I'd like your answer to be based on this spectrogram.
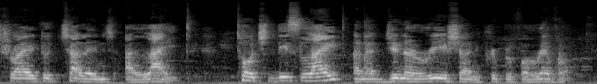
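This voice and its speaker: Music plays in the background. The speaker has a Jamaican accent, moves at a fairly slow pace and uses ordinary pitch variation. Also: man. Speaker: educator and livestreamer. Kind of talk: livestream monologue. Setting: Instagram live stream. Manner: animated.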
